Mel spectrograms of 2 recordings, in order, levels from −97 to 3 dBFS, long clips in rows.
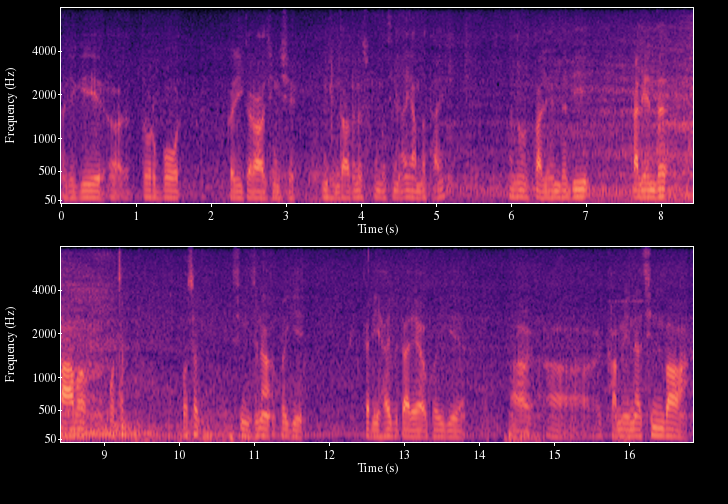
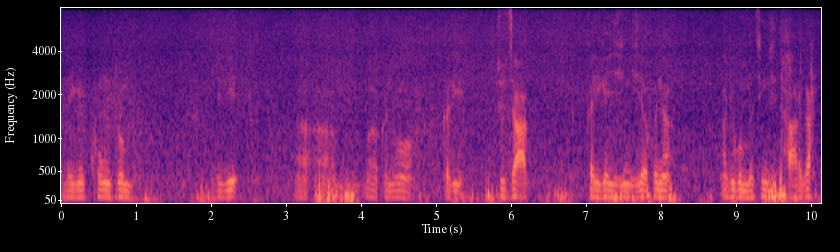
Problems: background sounds at intervals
